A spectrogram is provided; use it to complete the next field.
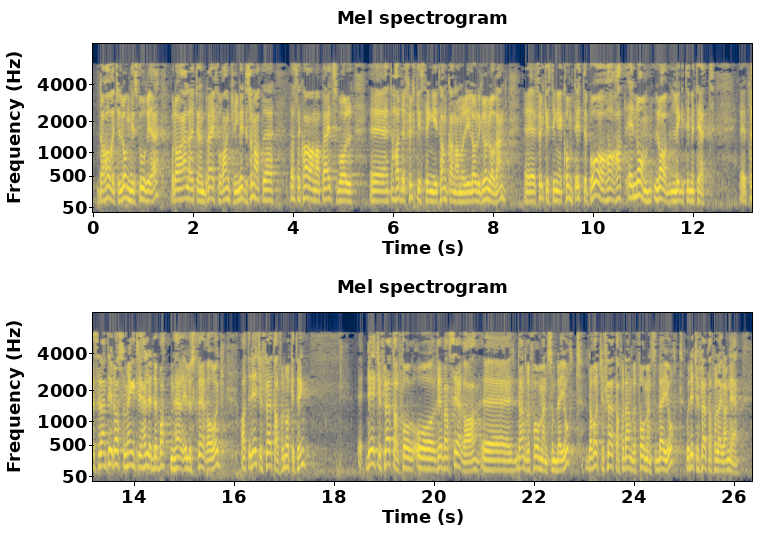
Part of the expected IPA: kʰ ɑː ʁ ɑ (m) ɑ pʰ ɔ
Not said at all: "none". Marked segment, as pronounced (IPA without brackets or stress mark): n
